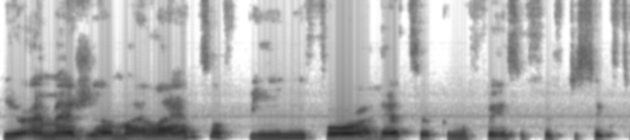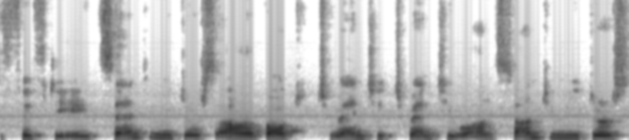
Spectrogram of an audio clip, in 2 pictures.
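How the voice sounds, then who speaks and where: A woman speaks with a German accent at a moderate pace, her pitch fairly high and her pitch variation ordinary. She barely pauses, and her loudness swings widely. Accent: German accent, non-native English. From Germany. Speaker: crochet tutorial maker. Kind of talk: tutorial. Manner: halting, with fillers.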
